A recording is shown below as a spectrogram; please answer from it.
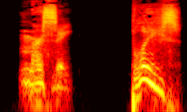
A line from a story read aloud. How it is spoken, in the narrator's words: Connors gasping says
